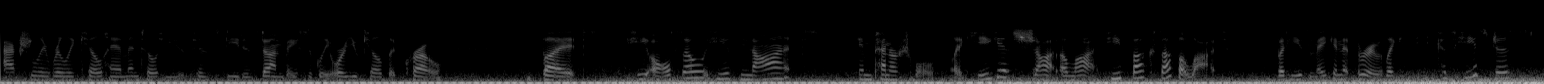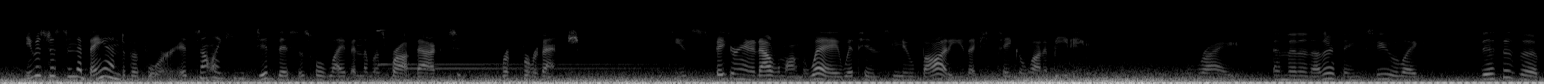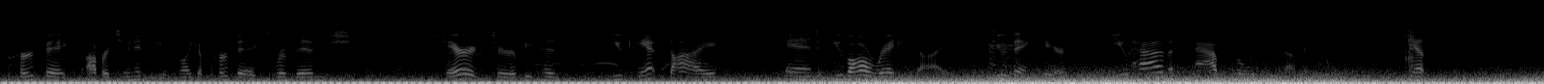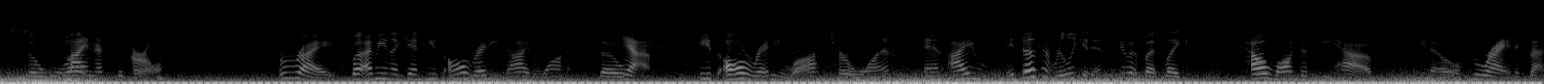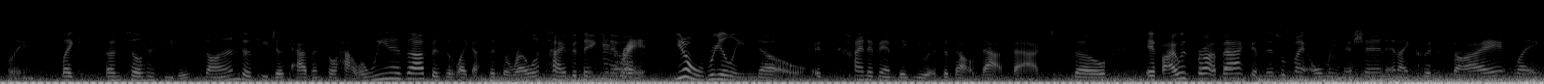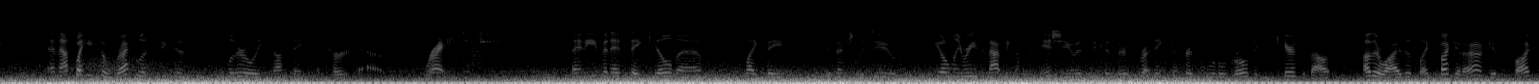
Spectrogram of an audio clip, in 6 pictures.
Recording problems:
high frequencies cut off; noticeable; nothing above 5 kHz
low rumble; very loud; throughout; as loud as the speech
wind noise on the microphone; occasional gusts; 25 dB below the speech
crowd noise; faint; throughout; 25 dB below the speech
uneven, jittery; strongly; from 5 s to 1:18
doorbell; faint; from 19 to 22 s; peak 10 dB below the speech
keyboard typing; noticeable; at 45 s; peak 10 dB below the speech
jangling keys; faint; from 1:21 to 1:23; peak 10 dB below the speech

